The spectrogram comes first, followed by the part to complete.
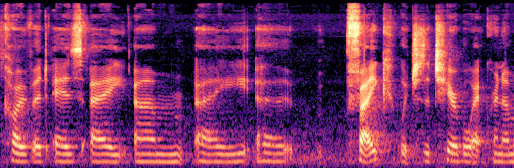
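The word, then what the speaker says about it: PHEIC: So the acronym is P H E I C, but phonetically you'd read it as fake.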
